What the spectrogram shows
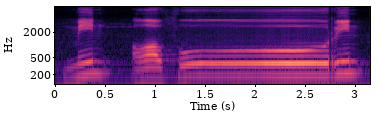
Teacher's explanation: نون ساکن کے بعد غین، غنہ نہیں کریں گے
